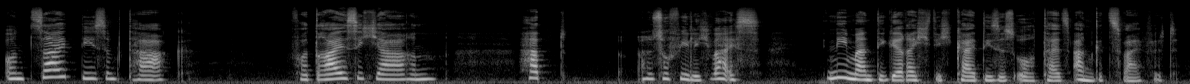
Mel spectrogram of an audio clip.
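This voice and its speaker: An actress playing a reflective older woman who narrates a radio crime play in a deliberate, confiding manner. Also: on the high side. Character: reflective woman narrator recalling an old murder case.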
